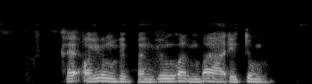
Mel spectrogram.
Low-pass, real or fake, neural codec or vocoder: 7.2 kHz; fake; codec, 16 kHz, 2 kbps, FreqCodec, smaller model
